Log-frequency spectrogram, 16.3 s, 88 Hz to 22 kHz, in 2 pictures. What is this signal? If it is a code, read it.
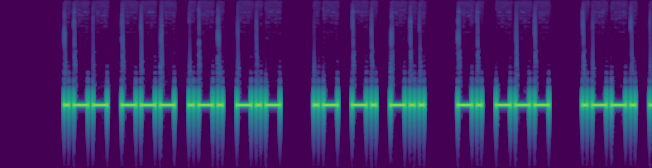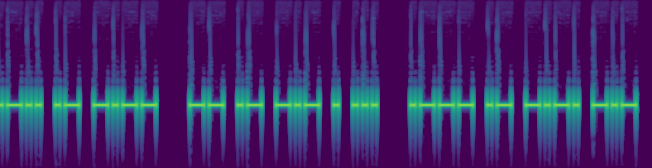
Morse code, heard as a keyed tone, about 21 wpm, 700 Hz. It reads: WORK AND NO PLAY MAKES JACK
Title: Sentences with 7-Word Phrases - 20wpm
